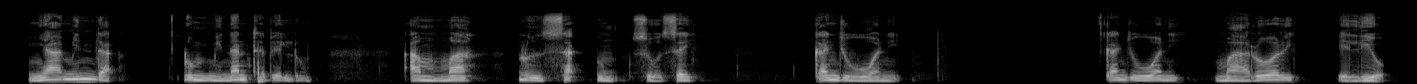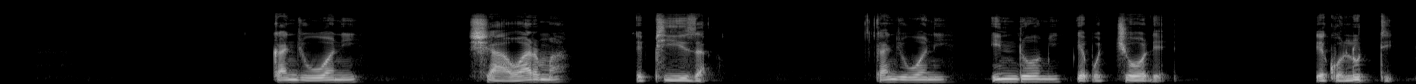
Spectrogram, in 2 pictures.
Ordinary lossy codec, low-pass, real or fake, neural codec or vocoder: none; none; real; none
